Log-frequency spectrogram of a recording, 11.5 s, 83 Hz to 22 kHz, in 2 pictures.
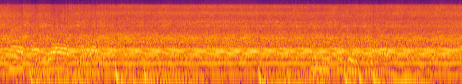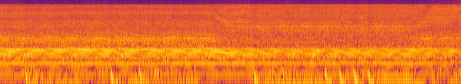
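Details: Honda GX35 brush-cutter engine, freshly rebuilt with a new cylinder liner and rings, petrol test run: screaming at steady high revs, clean and even with no rattles or misses. It runs healthy.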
